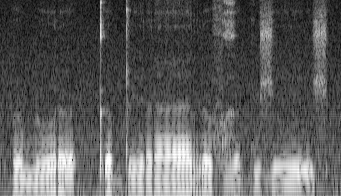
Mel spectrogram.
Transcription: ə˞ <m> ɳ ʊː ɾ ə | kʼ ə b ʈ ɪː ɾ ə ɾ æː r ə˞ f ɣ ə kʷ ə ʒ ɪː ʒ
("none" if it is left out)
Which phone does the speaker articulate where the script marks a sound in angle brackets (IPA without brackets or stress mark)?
m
